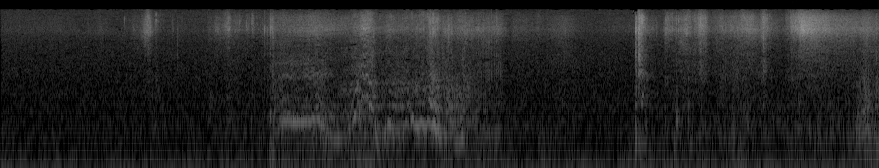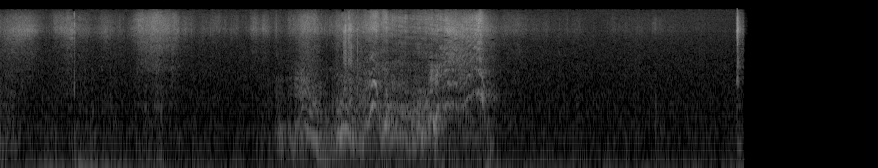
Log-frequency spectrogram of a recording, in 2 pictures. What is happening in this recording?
A bag being unzipped and zipped up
